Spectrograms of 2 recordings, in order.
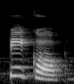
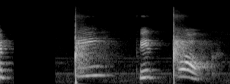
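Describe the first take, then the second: First: Said in the usual way. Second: पी and कॉक said as separate beats; slowly part पी from कॉक, as if clapping each; syllable by syllable. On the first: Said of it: "two parts में लिखा गया". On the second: Shown as a demonstration. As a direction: break पीकॉक into पी, फिर, कॉक. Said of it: "हर syllable के साथ में आपको clap".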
